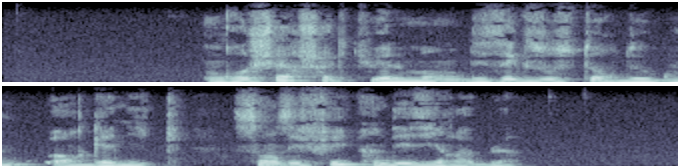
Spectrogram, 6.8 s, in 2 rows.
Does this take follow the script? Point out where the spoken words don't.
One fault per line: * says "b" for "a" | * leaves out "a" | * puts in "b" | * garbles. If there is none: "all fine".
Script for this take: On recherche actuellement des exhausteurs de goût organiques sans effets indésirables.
all fine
